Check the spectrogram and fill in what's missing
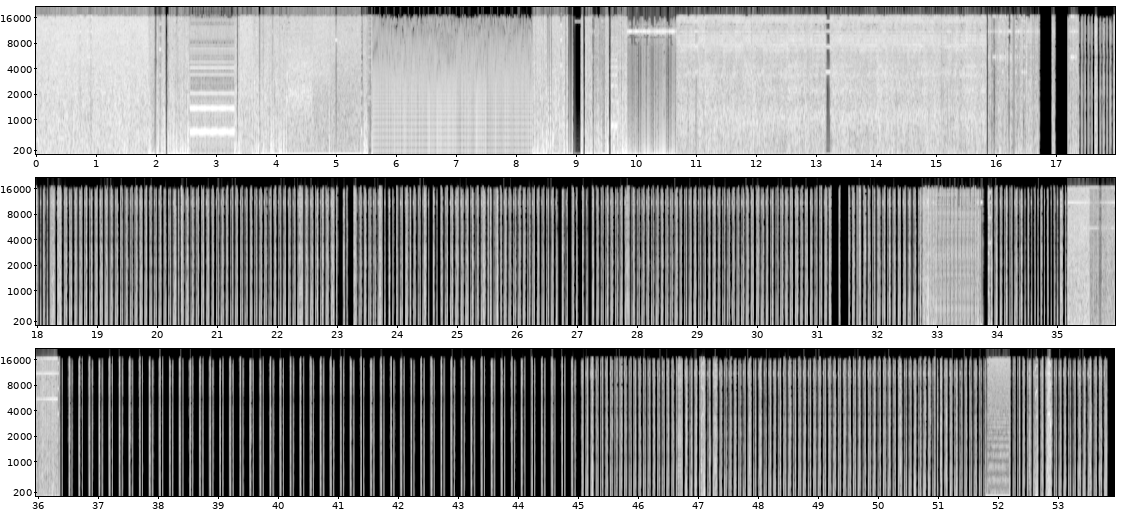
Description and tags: Raw import of a non-audio binary file made with Audacity in Ubuntu Studio
distortion, binary, noise, electronic, loud, raw, random, extreme, file, glitches, glitchy, data, computer, harsh, glitch, digital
